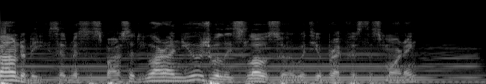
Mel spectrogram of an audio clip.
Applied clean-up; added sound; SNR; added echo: none; Bowed string instrument; 12 dB; none.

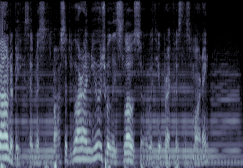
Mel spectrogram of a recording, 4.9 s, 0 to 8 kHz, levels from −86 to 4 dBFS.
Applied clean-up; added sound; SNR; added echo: neural mask model RNNoise.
